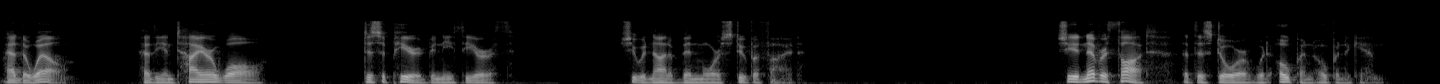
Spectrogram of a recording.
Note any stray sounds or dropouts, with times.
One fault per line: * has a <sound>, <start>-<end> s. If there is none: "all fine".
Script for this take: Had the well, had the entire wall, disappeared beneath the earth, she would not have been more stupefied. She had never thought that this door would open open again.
all fine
